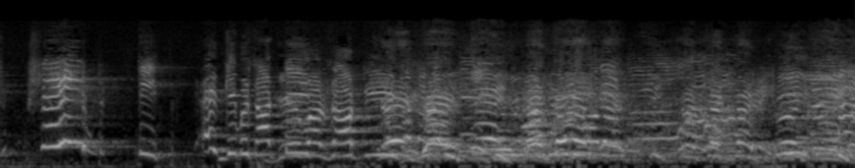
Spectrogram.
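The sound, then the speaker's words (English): A crowd of men shouting and clamouring together as they come out of an underground dungeon, a few scattered voices at first swelling after a couple of seconds into a loud, dense, continuous uproar. “Dear listeners, from out of an underground dungeon came a crowd of toothless, ragged men in brown paper nightshirts.”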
